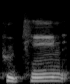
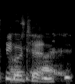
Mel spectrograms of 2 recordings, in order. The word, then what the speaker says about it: poutine: Oh, did I pronounce it wrong? – Yeah. – It's poutine. Poutine. – That's everyone in the States says poutine, so I guess. – Yeah, just because that's well the English way to say it, but ever since I've been here, I can't say it like that.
